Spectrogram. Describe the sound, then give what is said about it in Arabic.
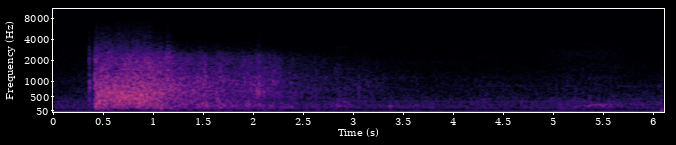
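Imsak cannon fired during Ramadan: one loud, deep boom that bursts out suddenly, then trails into a long, fading rumble. “مدفع الإمساك”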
